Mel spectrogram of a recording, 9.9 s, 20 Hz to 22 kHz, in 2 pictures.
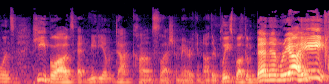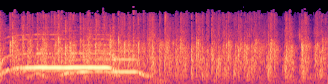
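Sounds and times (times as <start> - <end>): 
speech: 0.0 - 6.5
crowd applauding: 4.9 - 9.8.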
